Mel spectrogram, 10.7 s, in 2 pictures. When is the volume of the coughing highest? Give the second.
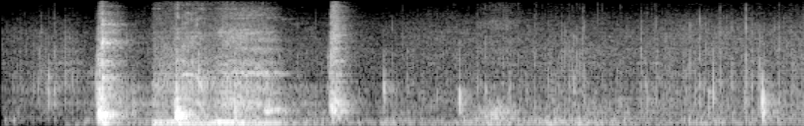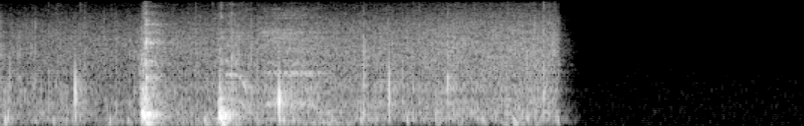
1 s.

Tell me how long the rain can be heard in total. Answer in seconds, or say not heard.
9 s.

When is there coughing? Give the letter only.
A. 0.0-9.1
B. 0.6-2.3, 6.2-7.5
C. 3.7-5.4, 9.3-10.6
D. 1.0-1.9
B.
